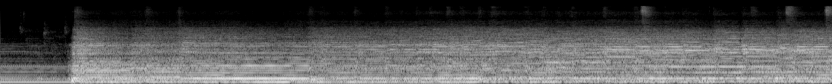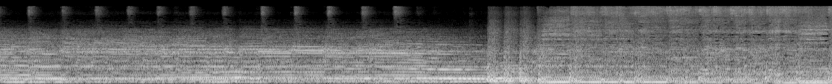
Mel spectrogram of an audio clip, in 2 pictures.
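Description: Live electric guitar intro of a rock song through an amplifier, held ringing chords starting about a second in, with light regular ticks about twice a second in the middle. Near the end the full rock band with drum kit comes in.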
